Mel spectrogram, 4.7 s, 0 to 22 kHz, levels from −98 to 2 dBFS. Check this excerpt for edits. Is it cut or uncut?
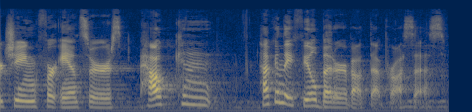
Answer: uncut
